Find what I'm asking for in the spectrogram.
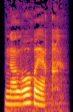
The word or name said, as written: nalruriaq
